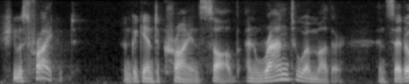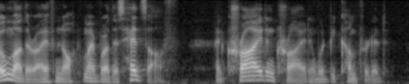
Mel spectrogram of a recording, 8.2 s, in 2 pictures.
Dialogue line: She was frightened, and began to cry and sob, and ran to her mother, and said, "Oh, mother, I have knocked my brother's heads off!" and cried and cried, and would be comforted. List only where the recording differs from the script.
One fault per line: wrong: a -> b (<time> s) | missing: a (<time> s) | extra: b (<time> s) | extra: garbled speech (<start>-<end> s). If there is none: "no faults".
no faults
